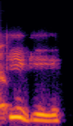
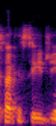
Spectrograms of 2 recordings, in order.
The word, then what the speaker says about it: Tuskegee: Tuskegee. Sorry, I definitely said Tuckasegee.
